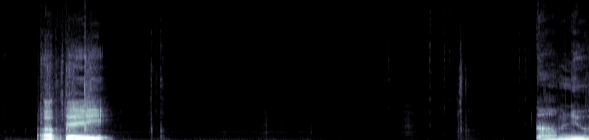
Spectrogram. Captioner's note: silence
